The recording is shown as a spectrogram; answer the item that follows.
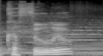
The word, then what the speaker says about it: Cthulhu: Name him Cthulhu?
